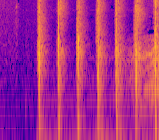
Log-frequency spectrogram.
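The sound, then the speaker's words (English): A hand slaps a person's own belly seven times in a quick, steady rhythm, each slap a loud, fleshy smack with a broad, dull thud, following a moment of near silence. “Listen to me slap my belly. Hang on, this is me slapping my belly.”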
